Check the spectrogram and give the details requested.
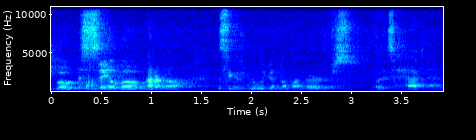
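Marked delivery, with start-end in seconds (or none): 1.7-3.9 quiet aside. Real, not acted. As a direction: mutter it under your breath. Aside to a fidgety child.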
